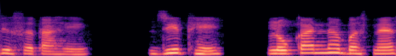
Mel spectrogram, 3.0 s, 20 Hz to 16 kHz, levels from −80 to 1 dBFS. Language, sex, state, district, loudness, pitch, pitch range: Marathi, female, Maharashtra, Dhule, -17 LUFS, 205 Hz, 190-220 Hz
